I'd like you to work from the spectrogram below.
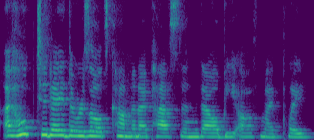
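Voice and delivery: ordinary talk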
